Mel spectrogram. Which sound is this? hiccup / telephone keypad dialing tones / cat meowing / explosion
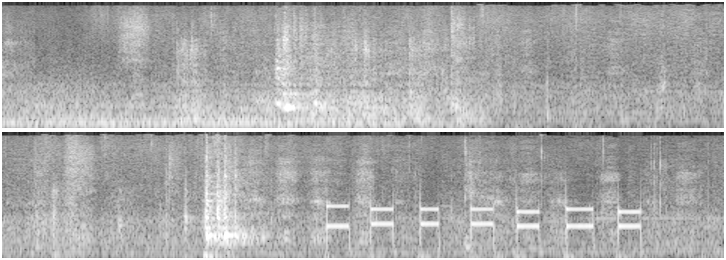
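telephone keypad dialing tones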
